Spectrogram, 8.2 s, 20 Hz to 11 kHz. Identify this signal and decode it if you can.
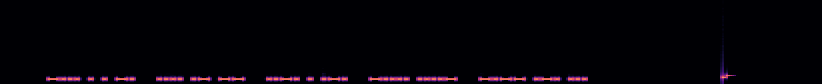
Morse code, heard as a keyed tone, about 36 wpm, 700 Hz. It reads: BEEN HAM FER 64 YRS
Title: K1USN SST QSO Practice 35wpm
